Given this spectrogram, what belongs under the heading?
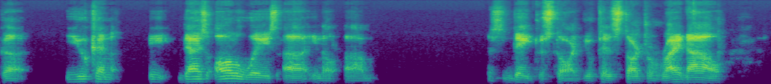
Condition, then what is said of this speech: Cleft palate. Every single word I speak right now, I said it a million times before I speak it.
